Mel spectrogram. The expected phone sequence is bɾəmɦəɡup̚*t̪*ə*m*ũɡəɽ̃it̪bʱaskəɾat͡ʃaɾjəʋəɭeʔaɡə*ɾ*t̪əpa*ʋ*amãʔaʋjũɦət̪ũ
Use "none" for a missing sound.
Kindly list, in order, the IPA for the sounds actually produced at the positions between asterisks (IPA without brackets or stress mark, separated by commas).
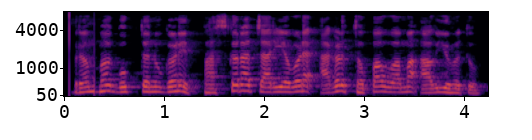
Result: t̪, n, ɭ, ʋː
